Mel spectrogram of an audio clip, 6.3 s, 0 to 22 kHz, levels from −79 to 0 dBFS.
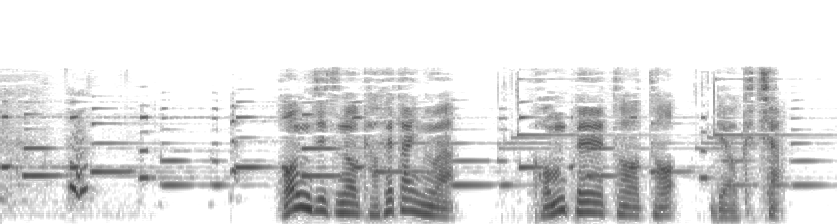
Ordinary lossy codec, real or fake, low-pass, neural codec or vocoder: AAC, 32 kbps; real; 7.2 kHz; none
